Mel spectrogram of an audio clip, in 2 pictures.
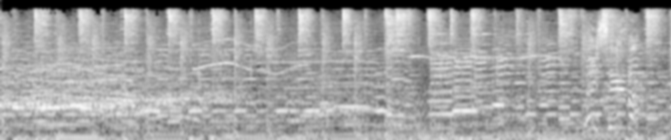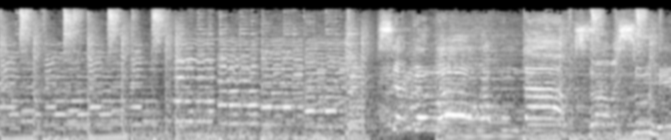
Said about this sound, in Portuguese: Cadê o grito da galera?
